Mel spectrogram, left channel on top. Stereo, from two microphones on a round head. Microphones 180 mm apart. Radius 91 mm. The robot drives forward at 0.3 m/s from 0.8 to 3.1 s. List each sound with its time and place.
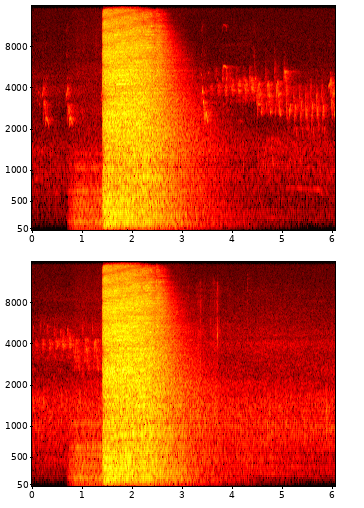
1.4 s breaking glass: centre (ahead or behind), 1.4 m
